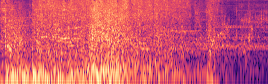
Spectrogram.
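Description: Rumbling impact effects boom and then fade.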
